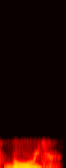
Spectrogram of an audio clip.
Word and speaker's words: Rory: But Spaniards can't pronounce Rory because they roll their R's.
